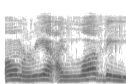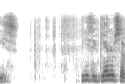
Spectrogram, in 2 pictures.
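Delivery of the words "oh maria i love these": louder, high, drawn-out love; swooning slow thanks; heartfelt gush. Real, not acted. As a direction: savor every word of thanks. Thanking the gift sender.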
